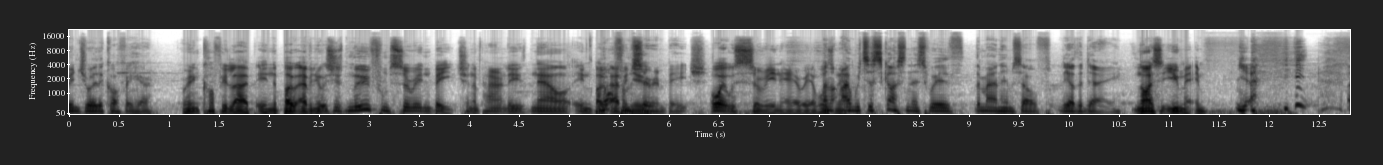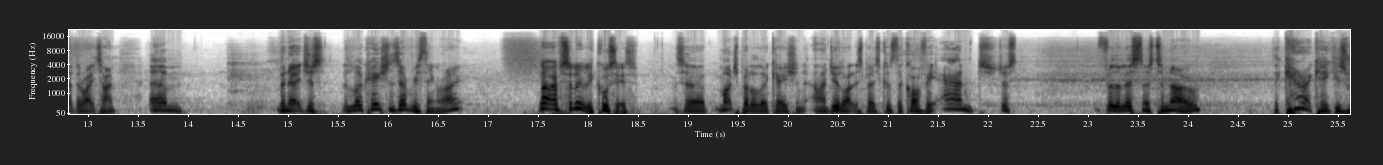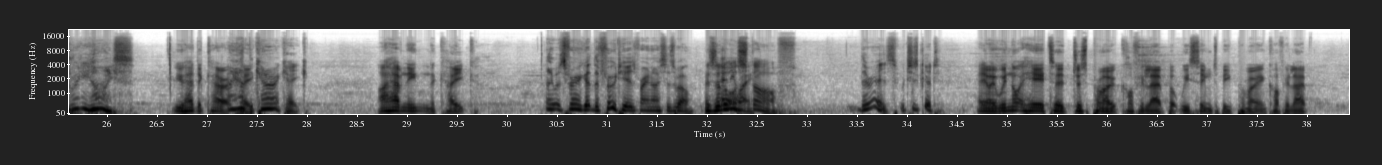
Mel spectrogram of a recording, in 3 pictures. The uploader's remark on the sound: Recorded at Coffee Lab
